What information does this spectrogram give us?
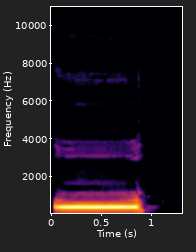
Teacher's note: When a letter has a Pesh on it and the next letter is a Waw with a Jazm on it. Then we stretch it for 1 second. We stretch that letter with the pesh with 1 second, and that is called the Waw Madda rule.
